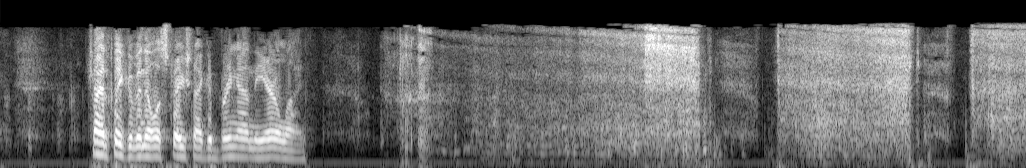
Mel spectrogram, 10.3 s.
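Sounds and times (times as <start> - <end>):
speech: 0.9 - 3.2
balloon being blown up: 4.0 - 10.2.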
